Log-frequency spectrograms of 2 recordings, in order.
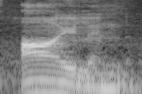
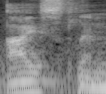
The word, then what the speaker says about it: island: What's the pronunciation? দেখো আইল্যান্ড, আইসল্যান্ড না কেউ চান আইল্যান্ড, কেমন দ্বীপ, কেমন এটা একটা দ্বীপ।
